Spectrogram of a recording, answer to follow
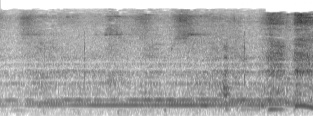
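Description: Steam locomotive chime whistle blowing one long, steady blast of several notes at once, sagging down in pitch as it ends.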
